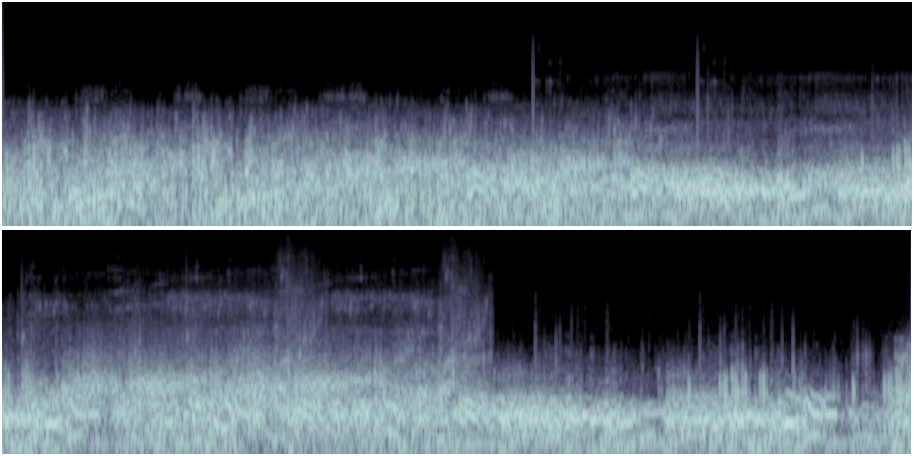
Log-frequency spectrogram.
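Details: Sally's stomach growling: continuous low rumbling gurgles from the belly as gas and fluid move through the gut; stomach growling (borborygmi).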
